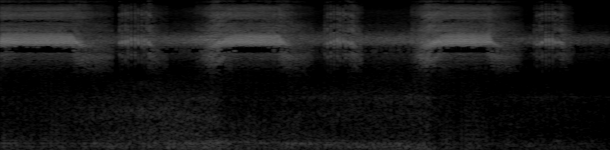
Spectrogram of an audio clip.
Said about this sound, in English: The infamous sound is basically a cicada serenade meant to attract females, and it can get pretty noisy.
